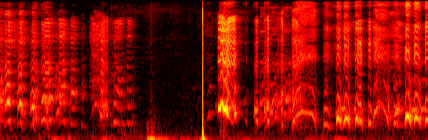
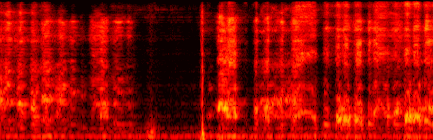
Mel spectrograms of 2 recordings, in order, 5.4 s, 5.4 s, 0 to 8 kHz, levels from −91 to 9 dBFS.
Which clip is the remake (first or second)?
second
